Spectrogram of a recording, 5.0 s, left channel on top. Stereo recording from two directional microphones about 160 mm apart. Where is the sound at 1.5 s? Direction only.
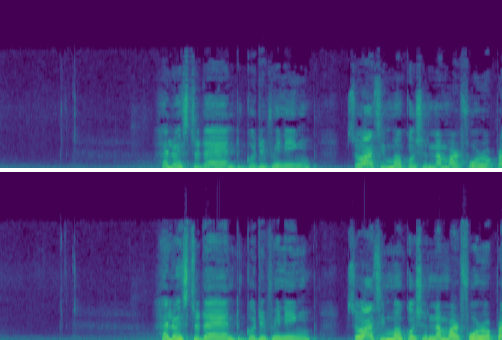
35° right (ahead or behind).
